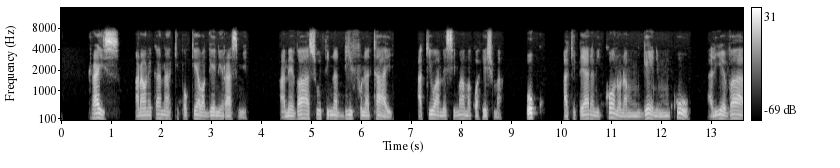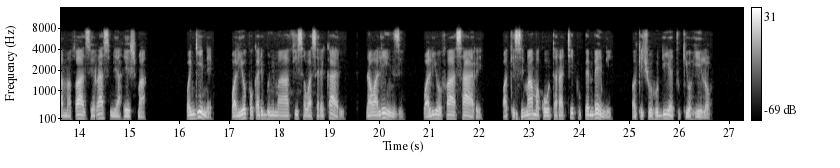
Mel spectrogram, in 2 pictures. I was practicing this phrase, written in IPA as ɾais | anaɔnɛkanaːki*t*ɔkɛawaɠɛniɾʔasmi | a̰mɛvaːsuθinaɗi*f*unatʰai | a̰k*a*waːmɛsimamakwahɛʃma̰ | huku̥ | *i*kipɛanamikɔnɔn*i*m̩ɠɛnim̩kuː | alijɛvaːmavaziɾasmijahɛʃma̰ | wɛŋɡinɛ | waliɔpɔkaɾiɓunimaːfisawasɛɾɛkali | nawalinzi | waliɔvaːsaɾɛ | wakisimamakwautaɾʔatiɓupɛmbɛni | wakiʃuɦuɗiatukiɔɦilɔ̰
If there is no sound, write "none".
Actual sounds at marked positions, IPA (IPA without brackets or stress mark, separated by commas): p, f, i, a, a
